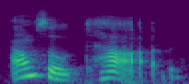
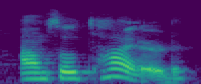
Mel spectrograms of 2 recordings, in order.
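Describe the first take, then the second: First: "tired" flattened to "tad" in a Texan accent. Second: Said in the usual way. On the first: Shown as a demonstration. Student shows how Texans say "I'm so tired", Texan accent.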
